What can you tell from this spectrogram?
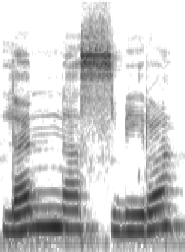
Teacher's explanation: نون مشدد ہے، غنہ لازمی کرنا ہے، سواد پہ حاوے کے ساتھ سواد کو پر پڑھنا ہے، مستعلیہ ہے۔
